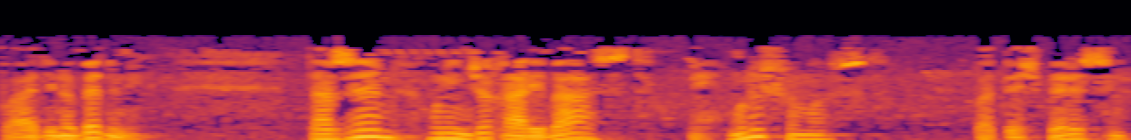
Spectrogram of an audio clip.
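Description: An actor dubbing a kind, playful man who teases children warmly and laughs often. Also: medium pitch, very animated, lo-fi sound, slight background noise, lightly acted. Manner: warm teasing, laughs often. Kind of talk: film dubbing.

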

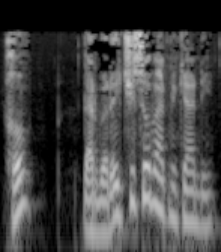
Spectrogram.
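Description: A man's voice: mid-range voice, big pitch swings, slightly rough, no room sound, lo-fi sound, voice pushed up. A man voicing a scheming mother who pries and mocks her grown children, in a storybook reading. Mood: mocking. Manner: taunting, prying, sharp. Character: scheming, mocking mother, middle-aged woman.

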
